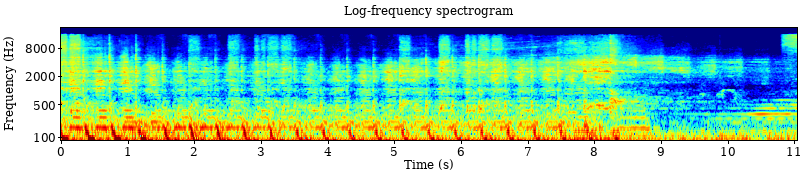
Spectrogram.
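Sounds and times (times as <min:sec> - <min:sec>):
trance dance music: 0:00.0 - 0:11.0.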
